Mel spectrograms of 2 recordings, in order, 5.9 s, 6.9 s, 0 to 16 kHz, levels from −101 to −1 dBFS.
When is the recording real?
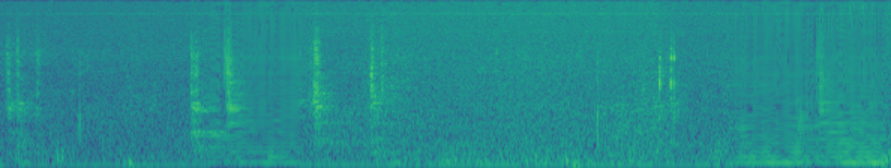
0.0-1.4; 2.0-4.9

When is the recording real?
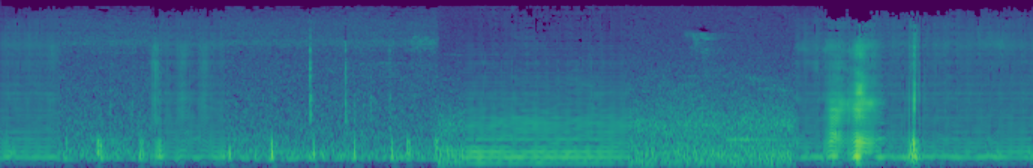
0.4-1.0; 1.5-3.1; 4.2-5.3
